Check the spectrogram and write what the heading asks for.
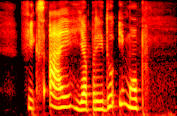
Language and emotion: Russian, positive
